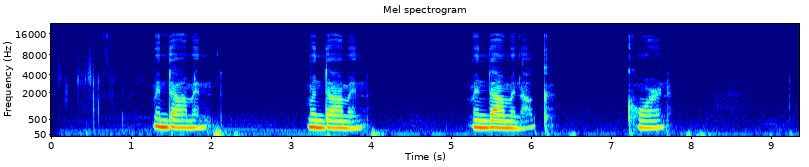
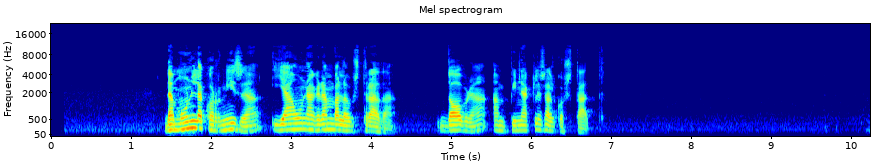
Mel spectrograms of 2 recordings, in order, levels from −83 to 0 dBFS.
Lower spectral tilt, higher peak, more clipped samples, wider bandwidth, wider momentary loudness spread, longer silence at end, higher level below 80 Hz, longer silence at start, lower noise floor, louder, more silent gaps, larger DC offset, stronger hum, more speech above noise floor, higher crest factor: first, -7 dB/octave vs -5 dB/octave; second, -10 dBFS vs -4 dBFS; neither; first, 16 kHz vs 11.5 kHz; first, 21 LU vs 12 LU; second, 1.7 s vs 3.55 s; first, -54 dBFS vs -76 dBFS; second, 1.3 s vs 1.45 s; second, -64 dBFS vs -70 dBFS; about the same, -26 LUFS vs -28 LUFS; neither; neither; neither; about the same, 40 dB vs 43 dB; second, 20 dB vs 28 dB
